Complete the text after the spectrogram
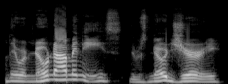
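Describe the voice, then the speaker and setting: A man's voice: on the high side, sing-song, fairly quick, bright, forceful tone, dry recording. A man hosting a comedy podcast with casual, profane banter and theatrical announcer flourishes. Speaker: podcast host.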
